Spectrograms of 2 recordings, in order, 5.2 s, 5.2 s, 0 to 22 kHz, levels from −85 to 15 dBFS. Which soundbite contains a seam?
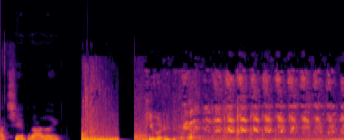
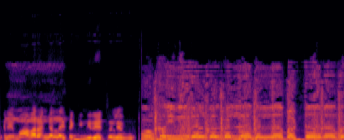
first; 1 cut; at 0.9 s

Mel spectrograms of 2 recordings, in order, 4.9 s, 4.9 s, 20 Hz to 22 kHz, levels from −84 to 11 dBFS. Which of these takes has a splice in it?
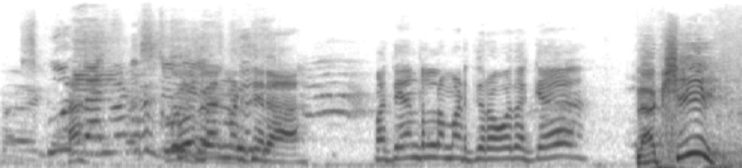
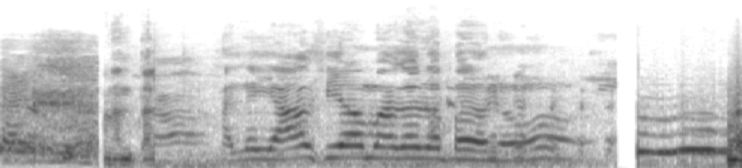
second; 1 cut; at 1.0 s

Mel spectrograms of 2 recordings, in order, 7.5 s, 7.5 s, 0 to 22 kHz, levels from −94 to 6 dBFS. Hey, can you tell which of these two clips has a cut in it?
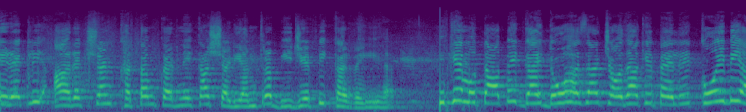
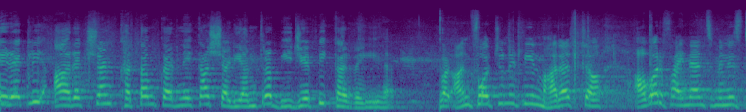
second; 1 cut; at 4.3 s

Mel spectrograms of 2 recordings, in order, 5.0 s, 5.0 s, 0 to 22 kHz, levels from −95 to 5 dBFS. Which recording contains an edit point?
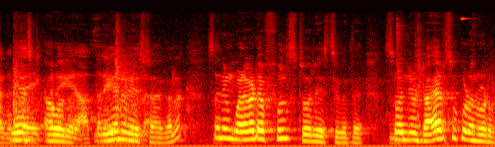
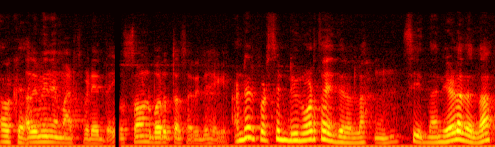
second; 1 cut; at 1.1 s

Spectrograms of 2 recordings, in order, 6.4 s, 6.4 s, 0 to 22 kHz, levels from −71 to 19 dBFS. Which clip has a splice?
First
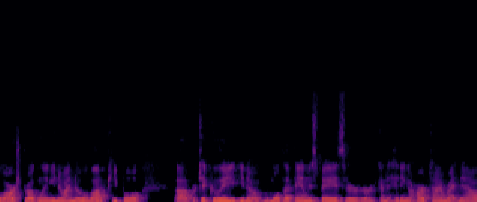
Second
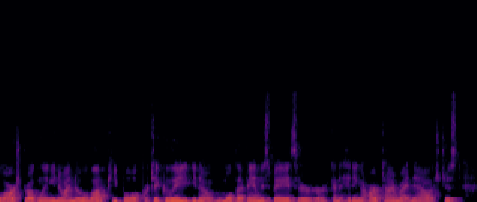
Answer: second; 1 cut; at 1.9 s

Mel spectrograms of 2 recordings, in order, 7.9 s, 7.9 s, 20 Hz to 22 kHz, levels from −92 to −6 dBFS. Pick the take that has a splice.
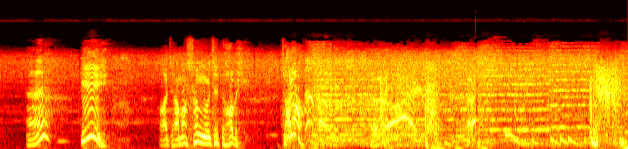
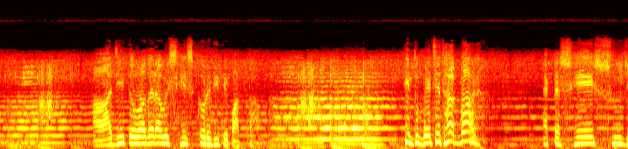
first; 1 cut; at 5.9 s

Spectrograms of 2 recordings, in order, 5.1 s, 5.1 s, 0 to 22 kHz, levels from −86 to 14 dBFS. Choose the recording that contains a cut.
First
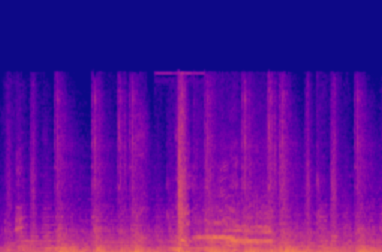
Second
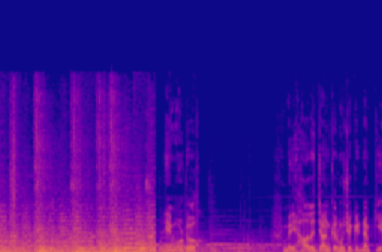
second; 1 cut; at 2.1 s

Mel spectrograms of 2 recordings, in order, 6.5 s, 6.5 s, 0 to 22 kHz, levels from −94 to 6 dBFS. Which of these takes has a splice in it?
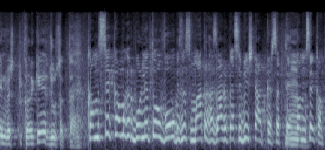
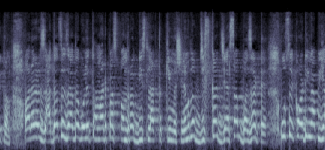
first; 2 cuts; at 1.0 s, 3.5 s

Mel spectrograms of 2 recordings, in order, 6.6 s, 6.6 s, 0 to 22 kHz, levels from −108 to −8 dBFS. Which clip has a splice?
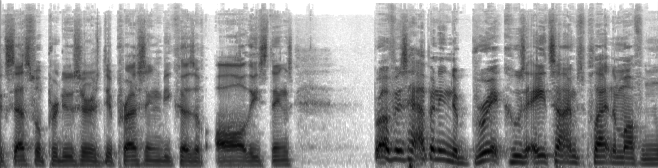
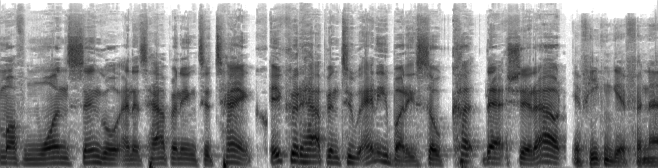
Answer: second; 2 cuts; at 2.6 s, 5.7 s

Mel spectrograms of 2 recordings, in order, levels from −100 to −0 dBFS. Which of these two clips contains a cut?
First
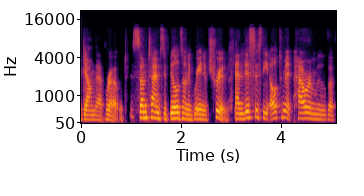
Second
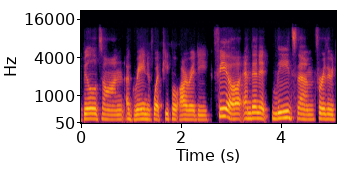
first; 2 cuts; at 1.0 s, 3.0 s

